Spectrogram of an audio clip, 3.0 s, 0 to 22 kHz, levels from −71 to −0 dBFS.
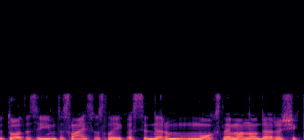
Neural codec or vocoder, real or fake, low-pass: none; real; 7.2 kHz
